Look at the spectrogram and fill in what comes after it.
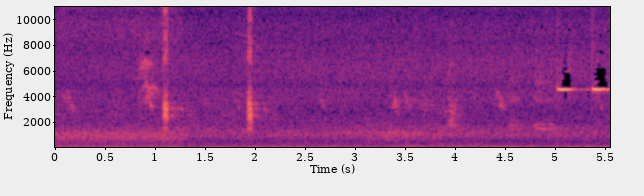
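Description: Outdoor ambience with a steady low rumble and a few short bird chirps, then a high, rapidly pulsing bird trill starting near the end.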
